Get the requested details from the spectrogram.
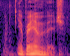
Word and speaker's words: Ibrahimovic: Hang on, how do I say it? Is it Ibrahimovic? – Ibrahimovic. – Ibrahimovic. Yeah.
